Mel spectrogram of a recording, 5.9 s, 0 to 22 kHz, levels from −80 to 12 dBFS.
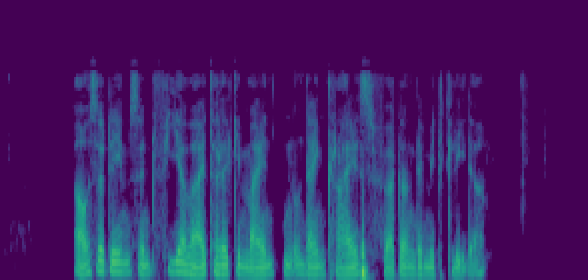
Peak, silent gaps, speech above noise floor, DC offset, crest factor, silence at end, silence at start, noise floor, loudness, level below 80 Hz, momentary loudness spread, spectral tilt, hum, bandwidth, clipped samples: -2 dBFS; none; 54 dB; under 0.1%; 20 dB; 1.05 s; 0.75 s; -75 dBFS; -22 LUFS; -42 dBFS; 9 LU; -7 dB/octave; none; 9.2 kHz; under 0.1%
